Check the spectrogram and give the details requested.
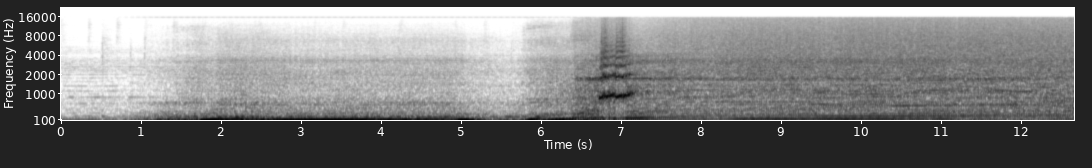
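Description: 1969 Dodge Super Bee's 440 Six Pack V8 held at high revs in a burnout, rear tires spinning. Louder from about a second in. About six seconds in the revs climb again with a brief high squeal, then the engine holds steady.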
